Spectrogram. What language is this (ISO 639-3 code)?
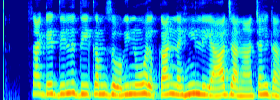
pan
